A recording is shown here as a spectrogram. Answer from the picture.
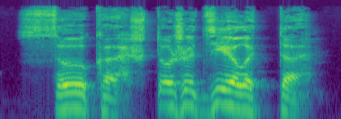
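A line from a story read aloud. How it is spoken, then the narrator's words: Groan into silence. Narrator (Russian): Простонал он в пустоту и тишину убежища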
